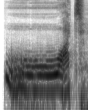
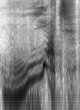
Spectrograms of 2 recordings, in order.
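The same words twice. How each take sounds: First: Drawn-out, higher "What?" of disbelief; shocked disbelief. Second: Long "What?" swooping up high; incredulous outrage. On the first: Reacting to PayPal ruling against him, shocked disbelief. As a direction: stretch one stunned "what", pitched up. Reacts to email denying his case. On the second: Questioning PayPal's decision a second time, incredulous outrage. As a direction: repeat it higher, rising in sheer disbelief. Repeats his reaction to the denial. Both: Acted.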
